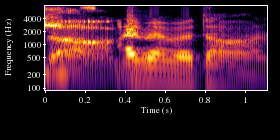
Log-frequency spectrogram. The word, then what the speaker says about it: Pteranodon: So, Yeah, but the P. Pteranodon.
